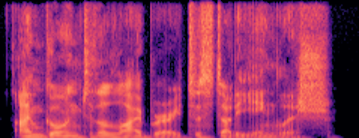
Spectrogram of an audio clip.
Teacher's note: Stress falls on library and English.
